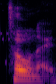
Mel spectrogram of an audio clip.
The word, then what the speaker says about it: Tonate: enough actually it's technically his name is Ted tonate so it's basically as DET detonate detonate yeah tonate basically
